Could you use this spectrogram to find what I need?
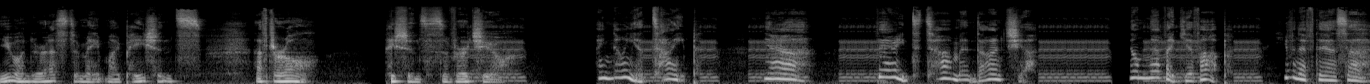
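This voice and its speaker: At a middle pitch and moderate pace, the speaker puts on a character voice, with long, frequent pauses. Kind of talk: deadpan comic taunting. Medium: virtual streamer. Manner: drawling, smug, laid-back.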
